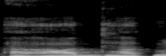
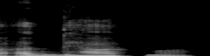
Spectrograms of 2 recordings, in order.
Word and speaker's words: अध्यात्म: यह यहां पे आध्यात्म लिखा है। जबकि सही उच्चारण होता है इसका अध्यात्म।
